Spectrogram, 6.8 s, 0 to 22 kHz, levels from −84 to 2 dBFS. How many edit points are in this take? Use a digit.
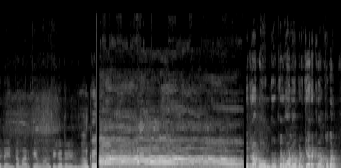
2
